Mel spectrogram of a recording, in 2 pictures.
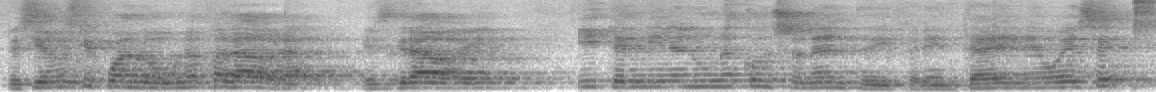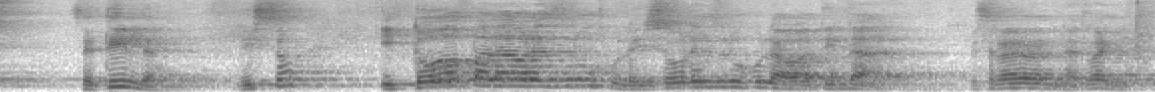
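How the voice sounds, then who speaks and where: A man's voice: high-pitched, darkish tone. Man teaching in a very echoey classroom. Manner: keeps checking in with students, questioning tone. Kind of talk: classroom lecture. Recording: very echoey hall with faint noise.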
